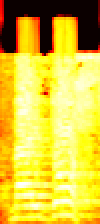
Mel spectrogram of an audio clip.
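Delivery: loud, high cry of thirst. Retold or imitated. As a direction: call it out from the cross. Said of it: "Hij schreeuwt het uit". (luid en hoog uitgeroepen)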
